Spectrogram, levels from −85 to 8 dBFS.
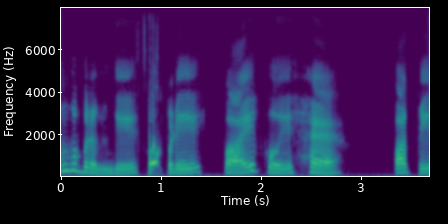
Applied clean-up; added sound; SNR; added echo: neural diffusion model UNIVERSE++.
